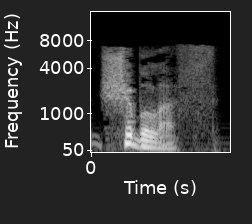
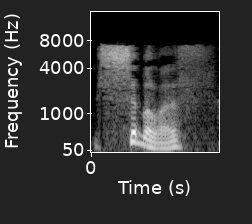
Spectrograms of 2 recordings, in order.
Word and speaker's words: Shibboleth: If he said, "Nay," then said they unto him, "Say now Shibboleth." And he said, "Sibboleth," for he could not frame to pronounce it right.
